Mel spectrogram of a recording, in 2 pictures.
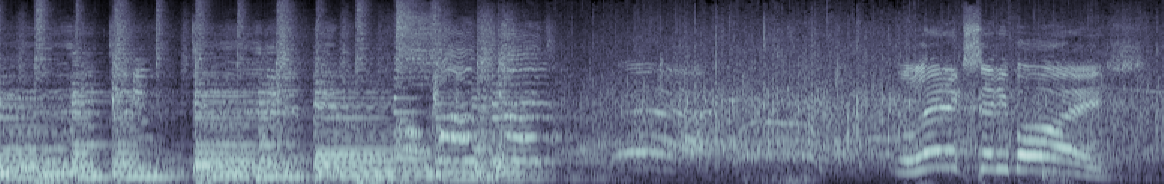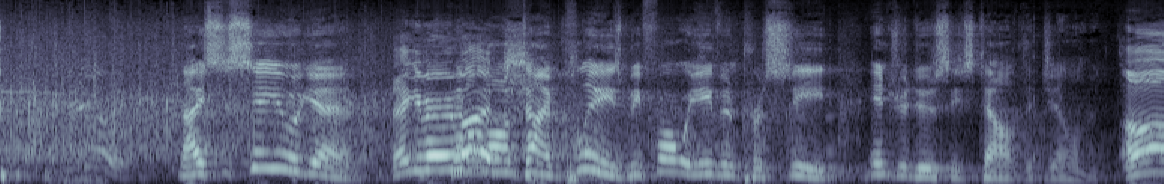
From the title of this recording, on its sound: Live at the Southpoint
